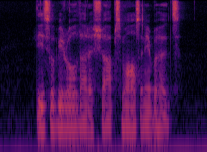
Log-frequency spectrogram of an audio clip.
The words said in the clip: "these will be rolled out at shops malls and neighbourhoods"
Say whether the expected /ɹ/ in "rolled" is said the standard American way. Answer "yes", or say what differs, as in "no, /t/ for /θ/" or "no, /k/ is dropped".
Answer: yes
